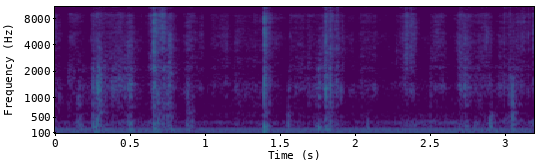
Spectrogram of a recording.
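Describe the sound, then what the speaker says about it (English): Paper is ripped by hand for a card-making challenge in a series of short, crisp tearing bursts, close and moderately quiet, with no talk. "I think I'm gonna rip this"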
